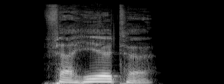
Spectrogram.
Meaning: inflection of verhehlen: 1. first/third-person singular preterite 2. first/third-person singular subjunctive II
- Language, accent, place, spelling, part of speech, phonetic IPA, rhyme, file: German, Germany, Berlin, verhehlte, adjective / verb, [fɛɐ̯ˈheːltə], -eːltə, De-verhehlte.ogg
